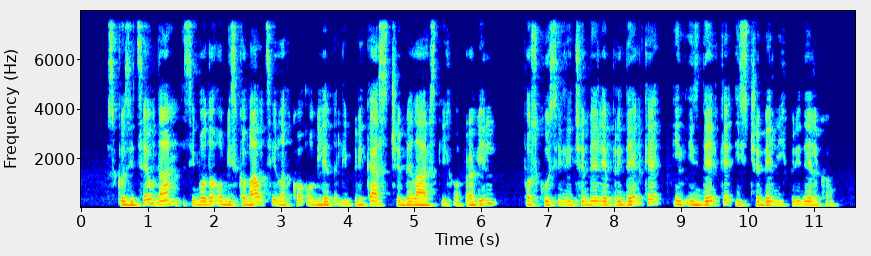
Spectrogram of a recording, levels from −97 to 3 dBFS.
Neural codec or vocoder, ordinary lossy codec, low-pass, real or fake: codec, 16 kHz, 8 kbps, FreqCodec, larger model; none; none; fake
